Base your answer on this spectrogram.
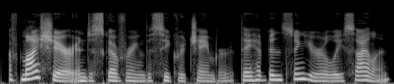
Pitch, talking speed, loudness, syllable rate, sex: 180 Hz, 200 wpm, -20 LUFS, 6.2 syllables/s, female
